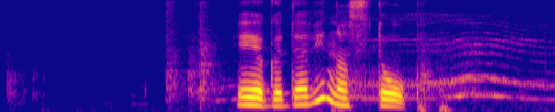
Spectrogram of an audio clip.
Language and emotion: Russian, neutral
